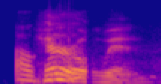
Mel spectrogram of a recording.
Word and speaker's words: heroine: in and heroin okay those two words are pronounced exactly the same according to the cambridge dictionary okay okay okay so they are pronounced heroin heroine the first word spelled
